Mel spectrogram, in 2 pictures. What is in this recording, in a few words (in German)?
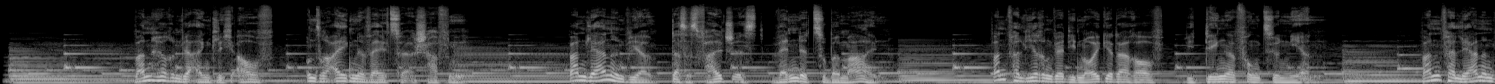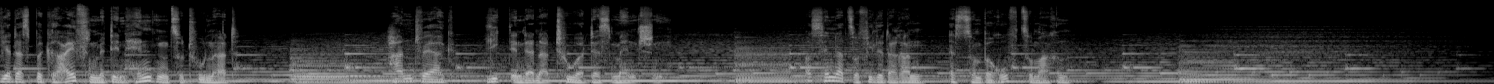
Werbung Mittelstand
